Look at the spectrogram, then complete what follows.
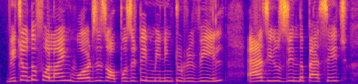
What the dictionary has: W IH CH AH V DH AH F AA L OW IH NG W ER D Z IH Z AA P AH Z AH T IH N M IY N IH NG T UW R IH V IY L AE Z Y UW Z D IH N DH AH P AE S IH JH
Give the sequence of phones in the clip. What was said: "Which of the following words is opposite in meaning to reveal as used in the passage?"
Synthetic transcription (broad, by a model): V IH CH AH V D AH F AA L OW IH NG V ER D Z IH Z AA P AH Z AH T IH N M IY N IH NG T UW R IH V IY L AE Z Y UW Z D IH N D AH P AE S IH JH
